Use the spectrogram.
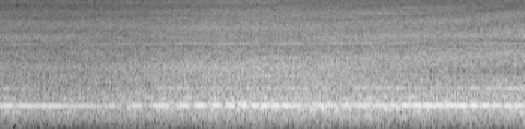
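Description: Hoover PowerDash Pet carpet cleaners run continuously with a loud, steady motor whine and suction roar and a constant high tone, close and unbroken.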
